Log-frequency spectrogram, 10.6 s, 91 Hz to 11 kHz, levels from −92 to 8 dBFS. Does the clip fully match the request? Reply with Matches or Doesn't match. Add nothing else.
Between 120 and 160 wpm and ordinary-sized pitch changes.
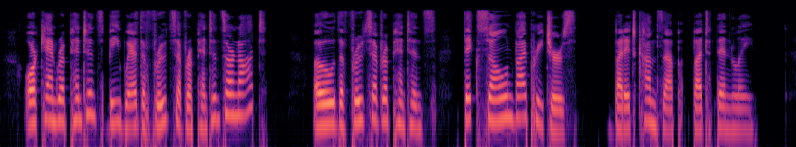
Matches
